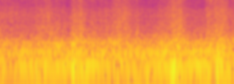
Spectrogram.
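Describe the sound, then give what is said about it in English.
A boat motor drones steadily, a continuous low engine hum with faint water rush, heard aboard a boat traveling on a river toward the Kytalyk Natural Reserve. No one speaks. “Fortunately, after two days, the storm settled down so we have to grab that short period of time and just get on the boat, traveling on the river.”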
